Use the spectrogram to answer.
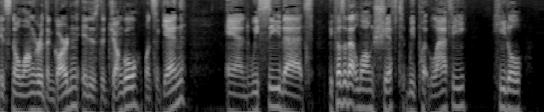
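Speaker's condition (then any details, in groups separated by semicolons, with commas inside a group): No condition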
